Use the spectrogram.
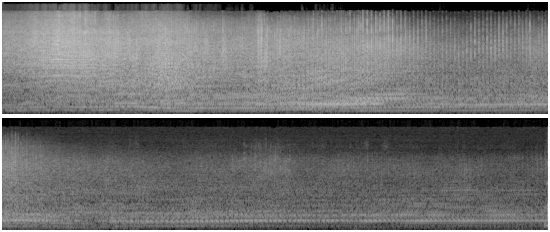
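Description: Drag racing cars, a Chevelle and a Cobra, roar down the strip at Cordova Dragway, loud engines building to a howl over several seconds, then fading away into the distance.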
